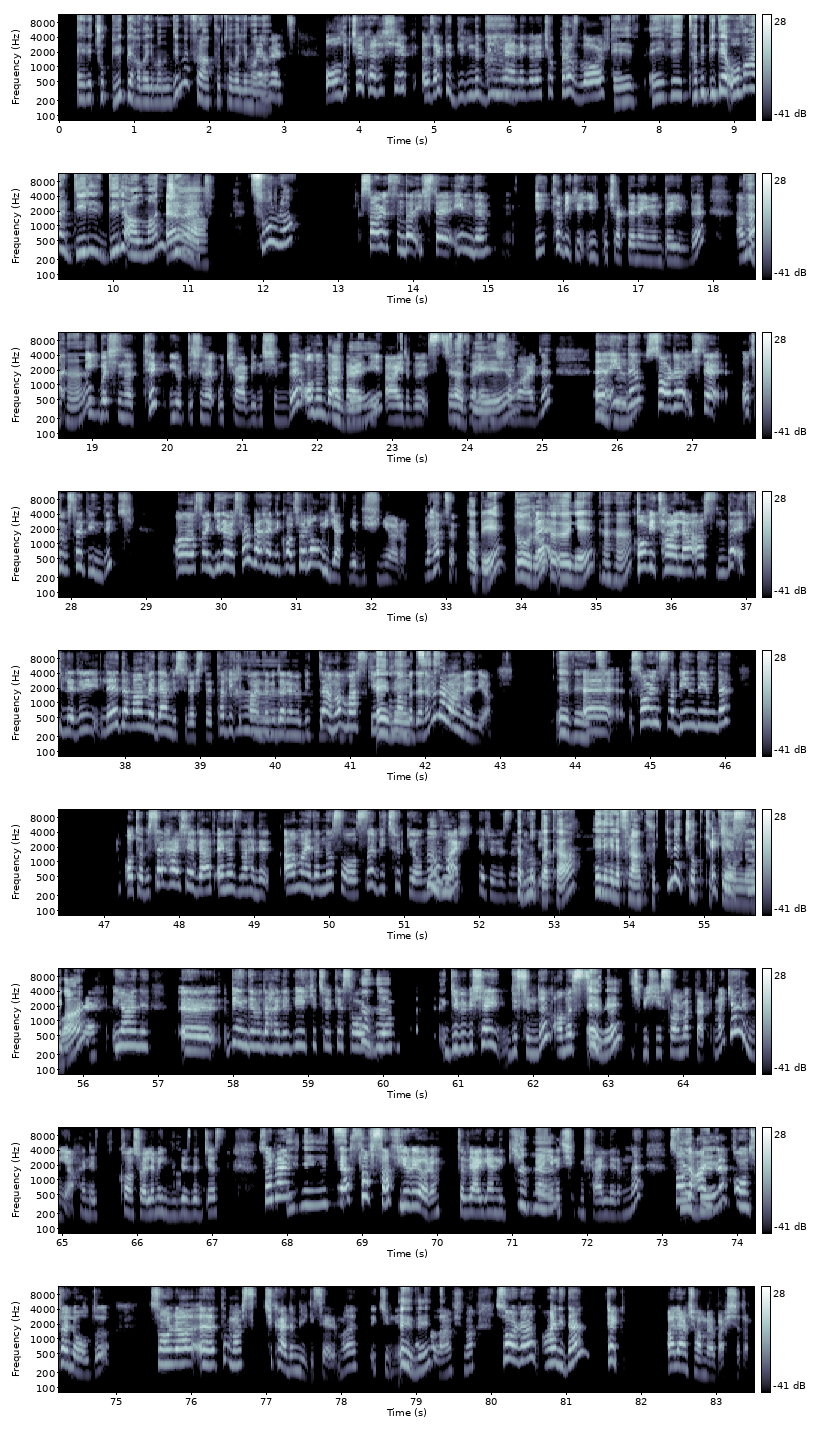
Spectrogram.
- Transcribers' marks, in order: other background noise; tapping; drawn out: "Hıı"
- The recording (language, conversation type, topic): Turkish, podcast, Seyahatin sırasında başına gelen unutulmaz bir olayı anlatır mısın?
